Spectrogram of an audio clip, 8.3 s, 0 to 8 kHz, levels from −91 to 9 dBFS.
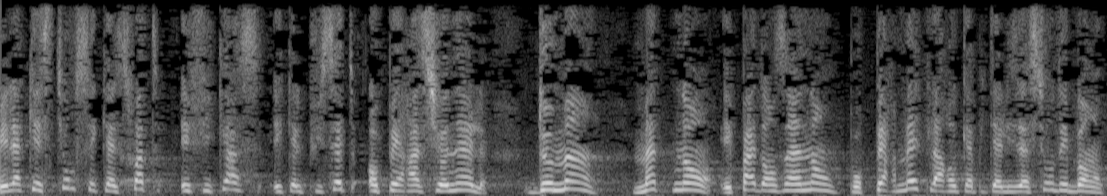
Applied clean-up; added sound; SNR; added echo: none; none; none; none.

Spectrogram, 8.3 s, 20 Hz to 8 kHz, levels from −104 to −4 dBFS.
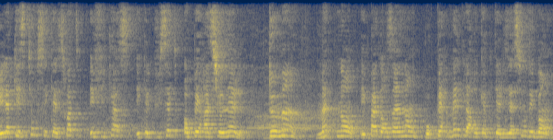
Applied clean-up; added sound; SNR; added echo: none; Crowd; 19 dB; reverberation time 1.0 s.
